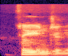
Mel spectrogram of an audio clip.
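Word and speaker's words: Söyüncü: And the left-sided center back, I believe it's pronounced Soyuncu, is that correct? – Soyuncu, yes.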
